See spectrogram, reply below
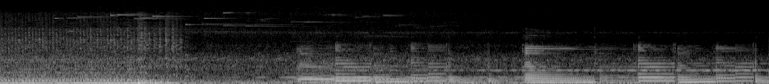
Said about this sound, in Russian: Потому что машина, столько лет служившая мне верой и правдой, заглохла.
